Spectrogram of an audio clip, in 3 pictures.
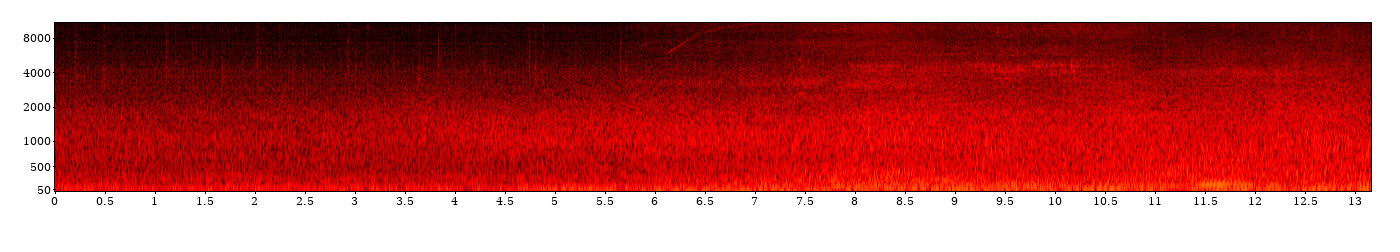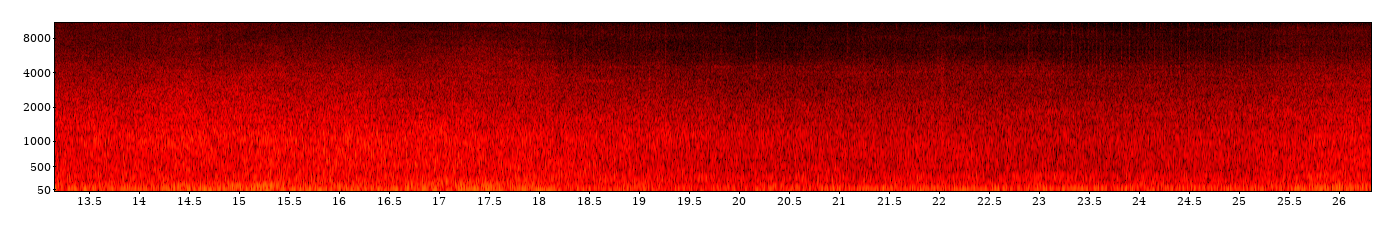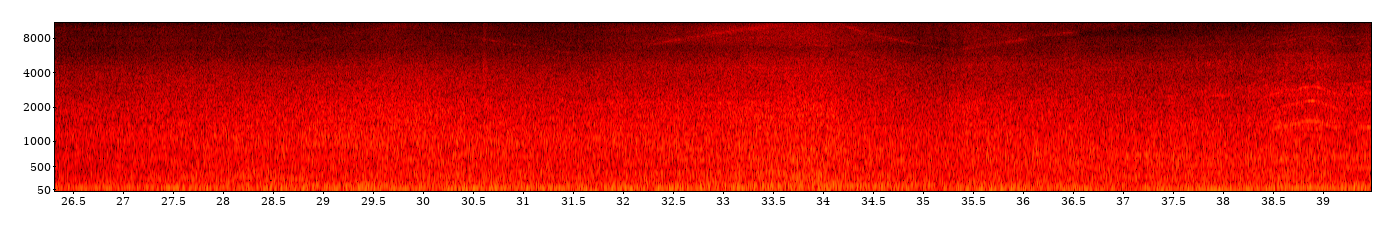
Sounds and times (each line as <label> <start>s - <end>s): traffic 0.0s - 39.4s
